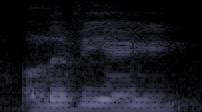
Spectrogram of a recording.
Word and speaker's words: Olivier: over this artist named Olivier Copiel. I think that's how you pronounce his name. Yeah. It's spelled like Oliver, kind of, but, like, that's not how you pronounce it.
